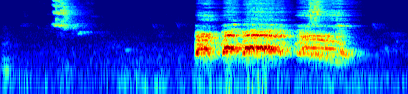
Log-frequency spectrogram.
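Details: Bledek chicken rooster gives a brief faint high note, then a loud, raspy crow of about one and a half seconds in several pulsing segments before fading.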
